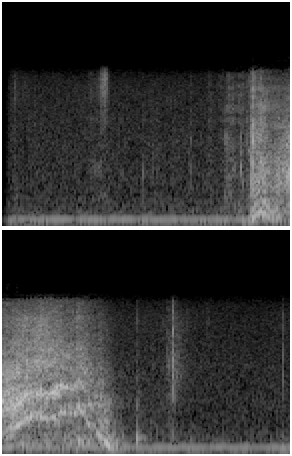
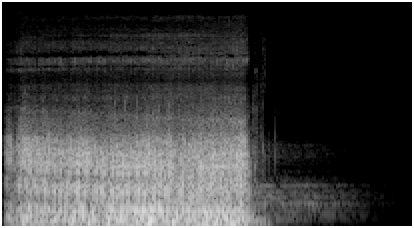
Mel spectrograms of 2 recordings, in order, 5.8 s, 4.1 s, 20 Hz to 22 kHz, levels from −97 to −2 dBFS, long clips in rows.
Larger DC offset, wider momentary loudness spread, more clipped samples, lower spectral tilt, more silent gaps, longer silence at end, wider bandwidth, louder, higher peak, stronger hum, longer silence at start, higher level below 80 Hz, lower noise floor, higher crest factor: neither; first, 25 LU vs 5 LU; neither; second, -4 dB/octave vs -8 dB/octave; neither; second, 0 s vs 1.45 s; second, 8 kHz vs 13 kHz; second, -29 LUFS vs -22 LUFS; second, -12 dBFS vs -6 dBFS; neither; first, 0.2 s vs 0.05 s; second, -62 dBFS vs -32 dBFS; second, -54 dBFS vs -80 dBFS; first, 22 dB vs 16 dB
